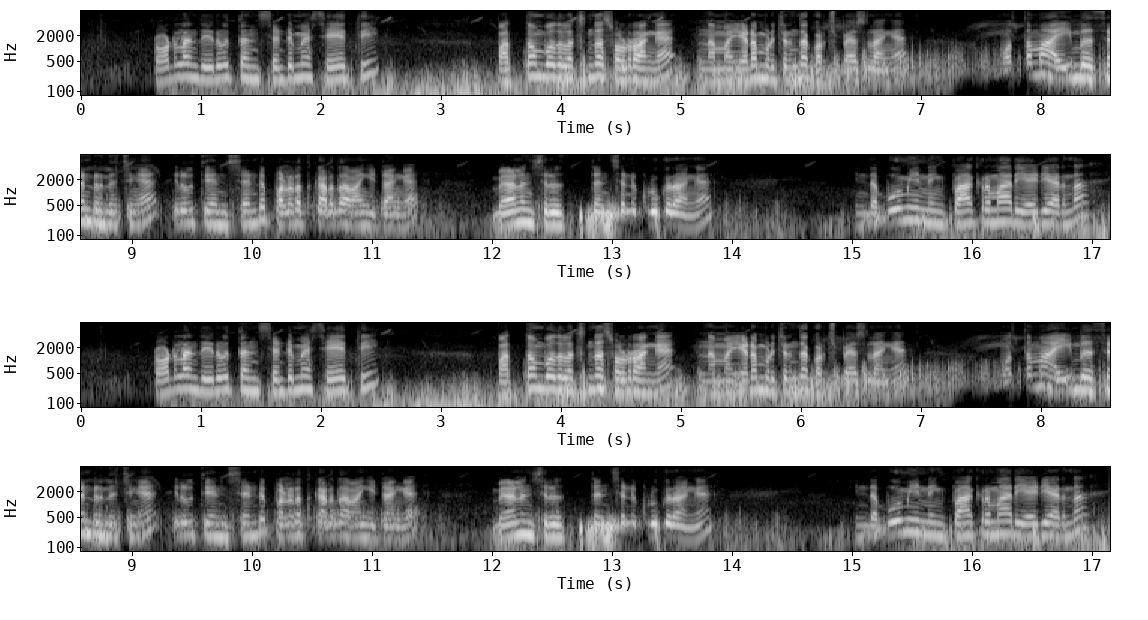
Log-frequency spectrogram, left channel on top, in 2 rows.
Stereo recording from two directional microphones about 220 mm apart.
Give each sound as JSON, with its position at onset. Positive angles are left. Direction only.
{"t": 0.6, "sound": "speech", "side_deg": 0}
{"t": 7.0, "sound": "a sound", "side_deg": -25}
{"t": 7.7, "sound": "speech", "side_deg": 5}
{"t": 15.0, "sound": "speech", "side_deg": 5}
